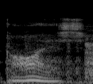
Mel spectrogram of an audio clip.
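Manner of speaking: usual speaking voice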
